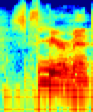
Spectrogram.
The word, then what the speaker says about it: spearmint: Like spearmint is a 2-syllable word, but everybody says it and makes it sound like a 3-syllable word, like spearmint.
